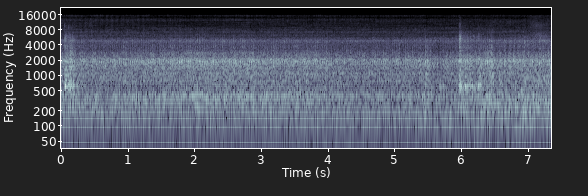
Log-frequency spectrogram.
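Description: MAN TGA 480 truck's diesel engine running steadily to drive the hydraulics of its Kesla timber crane as the crane lifts and swings a log onto the trailer. A steady whine runs through it, with a sharp knock right at the start and another about six seconds in.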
